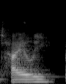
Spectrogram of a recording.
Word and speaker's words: Hyle: I think it's pronounced Hyle, but it's the H-Y-L-E.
